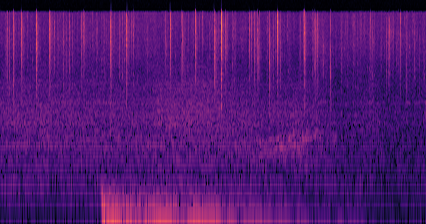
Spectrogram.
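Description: Birds cooing like doves over a faint crackle, broken about two seconds in by a sudden deep rumble, the loudest thing here, which fades away over the next few seconds.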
